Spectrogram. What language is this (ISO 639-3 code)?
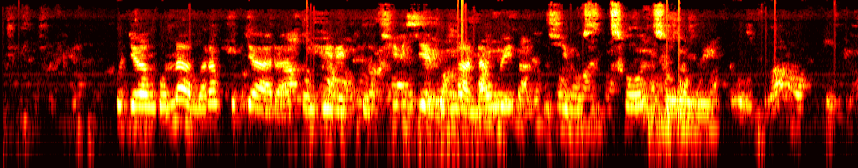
kin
